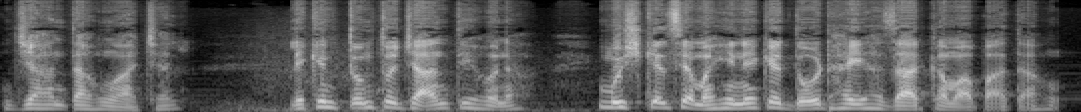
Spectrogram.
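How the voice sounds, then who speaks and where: A man as an earnest poor husband, raised pitch. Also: lively intonation, moderate pace, darkish tone, slightly rough, dry recording, soft background music. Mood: burdened, exasperated. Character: poor, hardworking young husband, tender and anxious. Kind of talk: Hindi cartoon story voice acting.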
